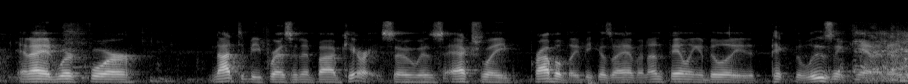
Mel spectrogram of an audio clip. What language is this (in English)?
English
